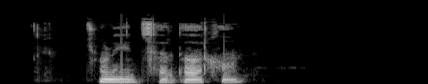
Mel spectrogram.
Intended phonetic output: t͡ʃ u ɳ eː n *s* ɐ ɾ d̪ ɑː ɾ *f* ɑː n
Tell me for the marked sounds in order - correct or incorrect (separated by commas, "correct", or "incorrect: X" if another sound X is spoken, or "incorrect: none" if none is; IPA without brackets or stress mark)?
correct, incorrect: x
